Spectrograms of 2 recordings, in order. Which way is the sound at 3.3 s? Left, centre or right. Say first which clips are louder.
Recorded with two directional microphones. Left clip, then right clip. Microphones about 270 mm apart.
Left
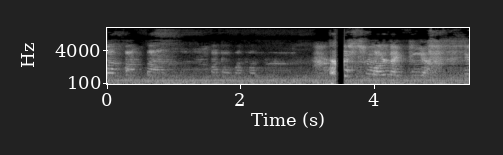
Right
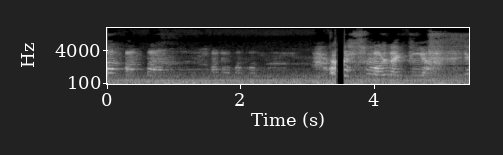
Left 1 dB; left.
